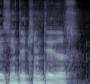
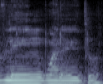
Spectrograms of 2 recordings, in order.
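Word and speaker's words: Blink-182: Porque se supone, según Tom, después de muchos años, se pronuncia Bling. 182. – No, Bling 18, como 18. 2. 18-2. güey. O sea, como 18-2. Pues.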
